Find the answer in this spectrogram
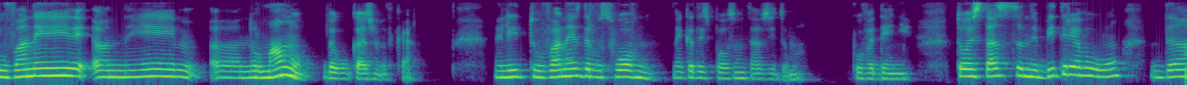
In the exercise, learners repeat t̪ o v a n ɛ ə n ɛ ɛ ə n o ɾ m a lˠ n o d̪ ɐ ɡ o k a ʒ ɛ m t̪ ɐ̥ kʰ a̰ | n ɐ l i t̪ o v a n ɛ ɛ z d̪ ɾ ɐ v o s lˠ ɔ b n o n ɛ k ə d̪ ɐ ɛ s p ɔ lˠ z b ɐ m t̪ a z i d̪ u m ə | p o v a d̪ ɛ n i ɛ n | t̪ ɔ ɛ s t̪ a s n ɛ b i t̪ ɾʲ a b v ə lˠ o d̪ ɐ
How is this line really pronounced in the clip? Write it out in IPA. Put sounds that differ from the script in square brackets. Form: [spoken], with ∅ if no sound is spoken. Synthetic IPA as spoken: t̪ o v a n ɛ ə n ɛ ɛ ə n o ɾ m a lˠ n o d̪ ɐ ɡ o k a ʒ ɛ m t̪ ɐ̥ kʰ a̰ | n ɐ l i t̪ o v a n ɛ ɛ z d̪ ɾ ɐ v o s lˠ ɔ [v] n o n ɛ k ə d̪ ɐ [i] s p ɔ lˠ z [v] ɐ m t̪ a z i d̪ u m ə | p o v [ɛ] d̪ ɛ n i ɛ [∅] | t̪ ɔ ɛ s t̪ a s n ɛ b i t̪ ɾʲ a b v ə lˠ o d̪ ɐ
